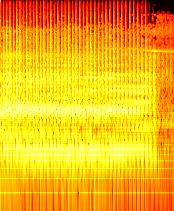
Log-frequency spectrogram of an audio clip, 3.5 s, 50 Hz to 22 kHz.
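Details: 9-year-old Whirlpool Duet front-load washer on spin cycle: fast, loud, even knocking once per drum turn; cause a broken drum spider arm (not the pulley) on the basket, which gouged the tub and caused a leak.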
